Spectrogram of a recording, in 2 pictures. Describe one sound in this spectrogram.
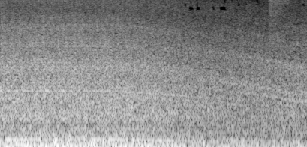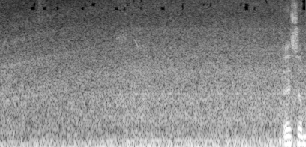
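A tractor engine rumbles steadily, dipping slightly as the tractor slows.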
